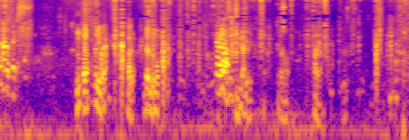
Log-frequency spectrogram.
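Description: Short bursts of a person's voice without clear words, with wavering pitch, about a second in and again about two seconds in.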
